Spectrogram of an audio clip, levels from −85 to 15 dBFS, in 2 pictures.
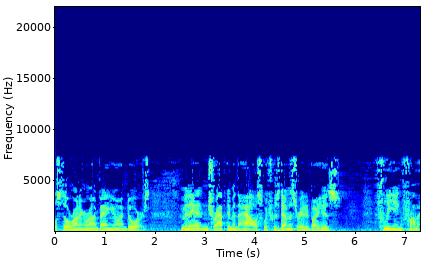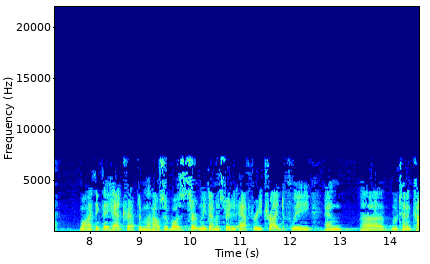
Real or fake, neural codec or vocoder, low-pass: real; none; 7.2 kHz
